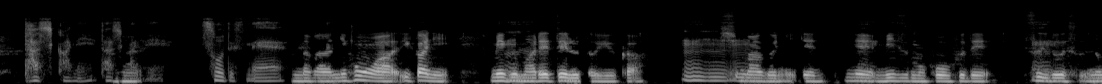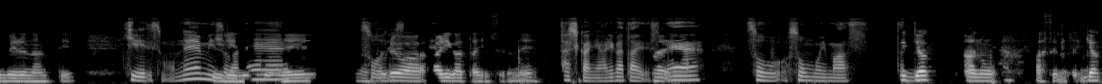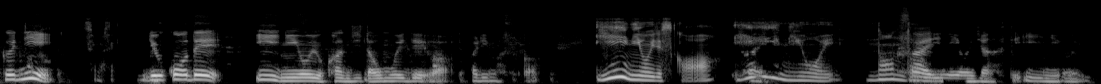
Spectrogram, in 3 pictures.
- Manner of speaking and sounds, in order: unintelligible speech; other background noise
- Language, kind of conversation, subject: Japanese, unstructured, 旅行中に不快なにおいを感じたことはありますか？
